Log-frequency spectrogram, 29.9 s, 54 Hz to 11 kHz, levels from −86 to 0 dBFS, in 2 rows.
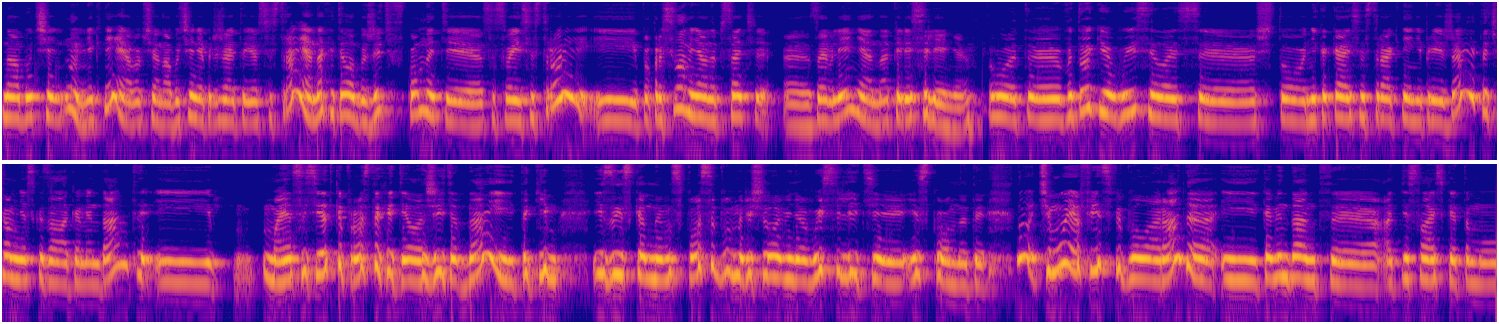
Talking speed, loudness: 150 wpm, -21 LUFS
